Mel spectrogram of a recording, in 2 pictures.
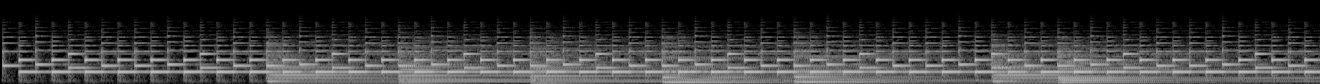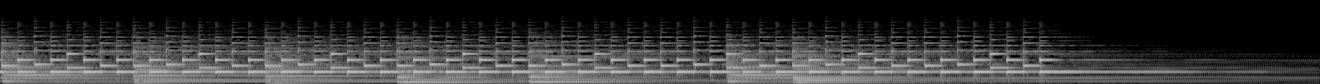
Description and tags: Worry piano
grand, bass, scary, piano, keyboard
